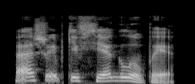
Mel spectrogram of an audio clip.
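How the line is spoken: Laughing mercenary. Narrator (Russian): рассмеялся наемник

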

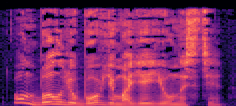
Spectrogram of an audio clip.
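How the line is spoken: Sighing, as if to herself. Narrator (Russian): Хозяйка снова вздохнула и произнесла как бы про себя

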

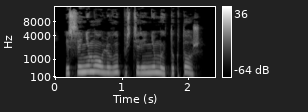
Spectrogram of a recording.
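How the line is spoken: Grumbling. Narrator (Russian): Я дзвенул и проворчал

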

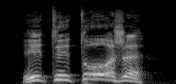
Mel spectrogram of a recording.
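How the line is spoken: Growling demon. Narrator (Russian): зарычал демон

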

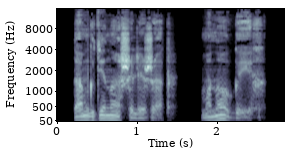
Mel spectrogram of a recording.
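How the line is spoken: Sighing speech. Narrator (Russian): вздохнул Соломатин

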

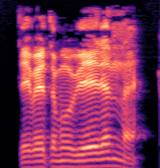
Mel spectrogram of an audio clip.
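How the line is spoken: Skeptical snort. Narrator (Russian): хмыкнул Денис

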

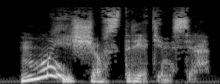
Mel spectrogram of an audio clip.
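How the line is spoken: Growl. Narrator (Russian): прорычала Сельда

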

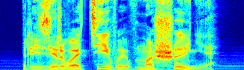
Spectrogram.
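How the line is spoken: Hoarse rasp, close up. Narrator (Russian): Хрипит мне в губы

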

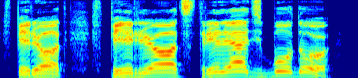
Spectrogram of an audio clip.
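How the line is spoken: Thunderous shout. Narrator (Russian): Генерал кричал своим громовым голосом

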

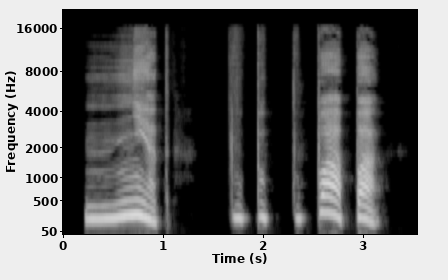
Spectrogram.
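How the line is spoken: Stammering. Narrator (Russian): Он запинался

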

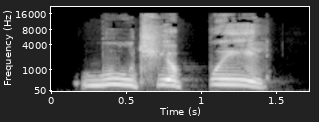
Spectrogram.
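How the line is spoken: Grumbled. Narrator (Russian): буркнул Капа

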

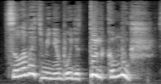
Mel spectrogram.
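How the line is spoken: Angry reply. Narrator (Russian): сердито ответила Марина

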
